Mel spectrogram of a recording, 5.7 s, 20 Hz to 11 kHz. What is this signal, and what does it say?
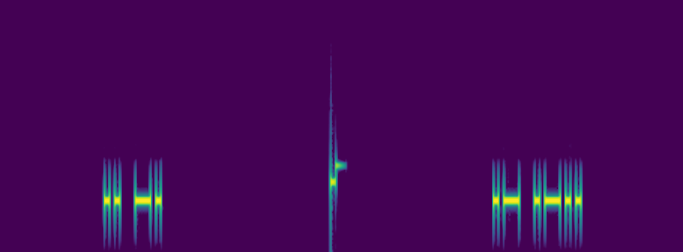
Morse code, heard as a keyed tone, about 28 wpm, 700 Hz. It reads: IN AL
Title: US States and Canadian Provinces 28wpm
